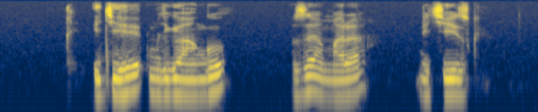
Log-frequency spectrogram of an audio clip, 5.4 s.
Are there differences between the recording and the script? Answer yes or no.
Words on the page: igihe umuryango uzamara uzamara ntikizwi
yes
